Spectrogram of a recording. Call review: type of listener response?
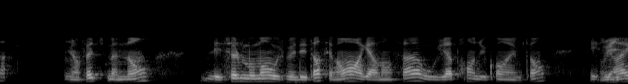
listening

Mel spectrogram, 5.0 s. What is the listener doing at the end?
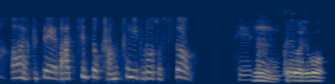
taking over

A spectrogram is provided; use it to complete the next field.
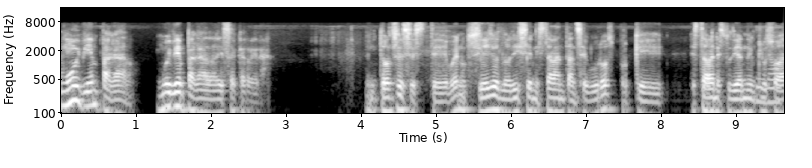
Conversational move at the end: listening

